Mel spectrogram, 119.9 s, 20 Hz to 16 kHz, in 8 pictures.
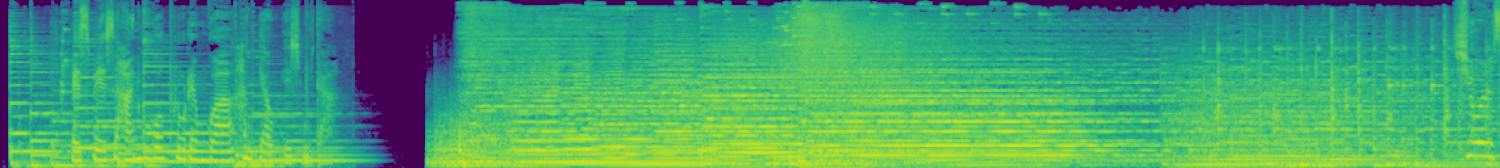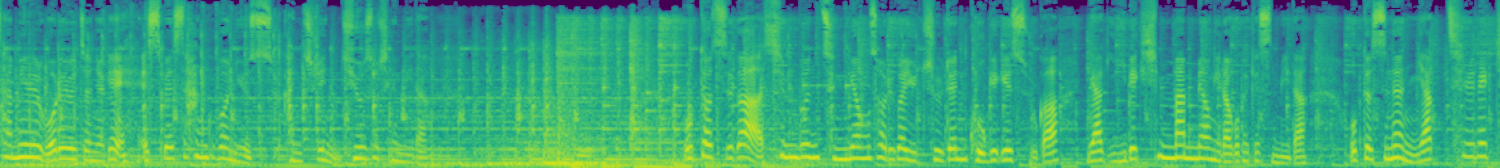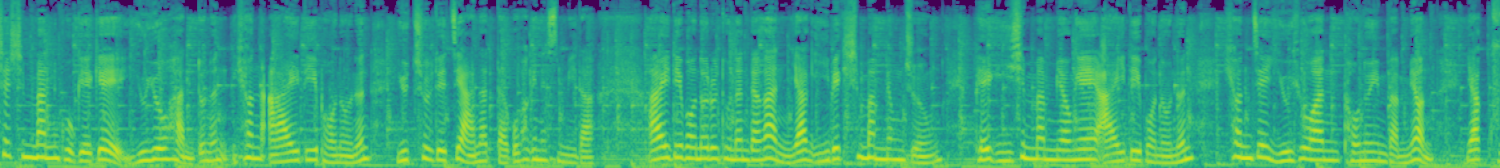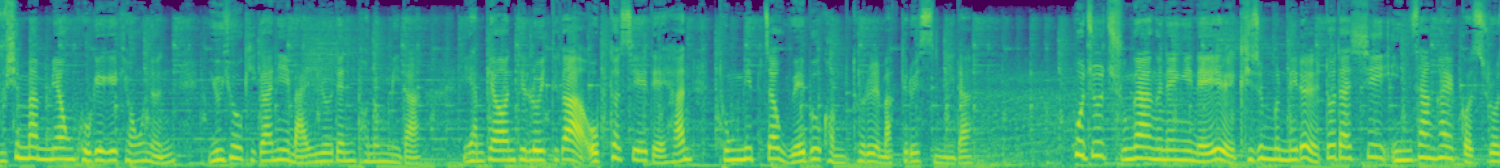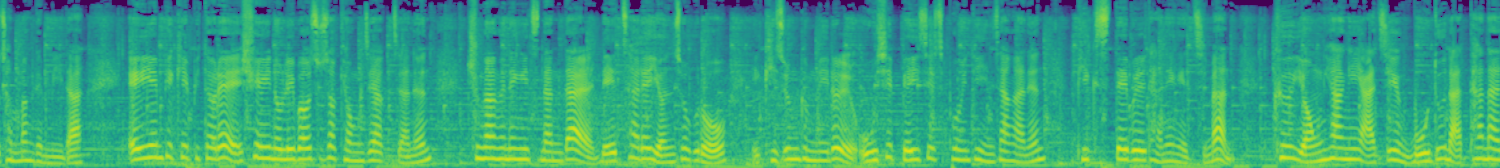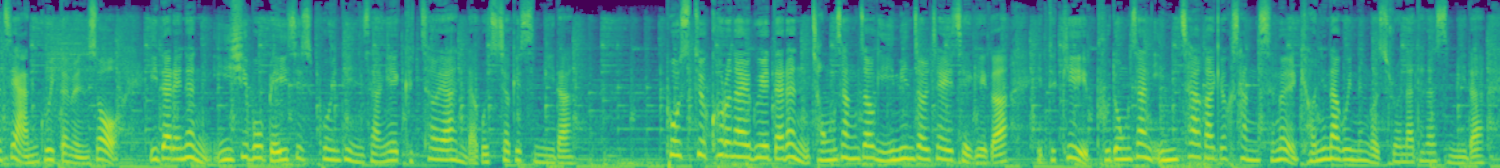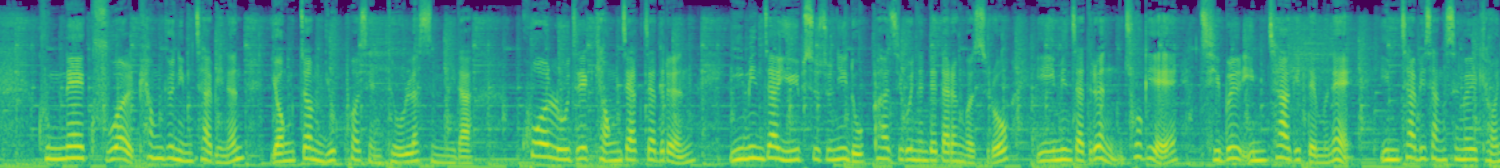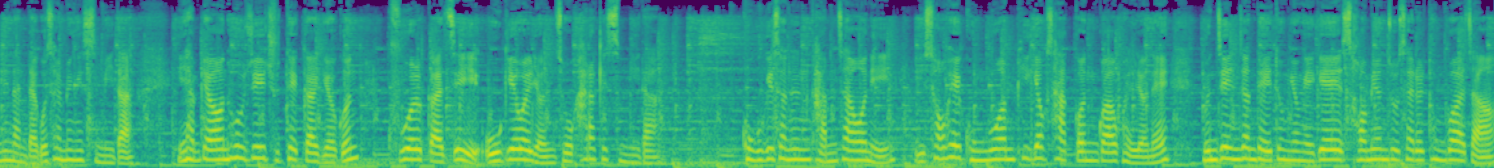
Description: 2022년 10월 3일 월요일 저녁 SBS 한국어 간추린 주요 뉴스입니다.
